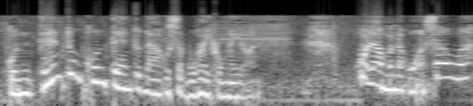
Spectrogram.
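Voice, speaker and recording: A woman's voice: medium pitch, wildly swooping pitch, normal speed, background noise. A woman playing a middle-aged single mother in a radio drama, telling her story in a heartfelt, pleading way. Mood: reflective. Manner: heartfelt, pleading, addresses listeners. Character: struggling single mother, emotional then content. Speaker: narrator of her own story. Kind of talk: Filipino radio drama acting.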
